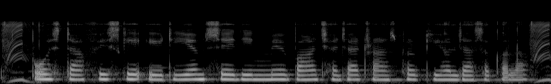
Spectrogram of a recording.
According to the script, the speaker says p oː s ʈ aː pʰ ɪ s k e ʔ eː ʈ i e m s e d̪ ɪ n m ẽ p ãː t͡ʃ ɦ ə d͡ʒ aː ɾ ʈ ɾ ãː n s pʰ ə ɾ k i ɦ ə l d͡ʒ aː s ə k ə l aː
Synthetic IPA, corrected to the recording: p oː s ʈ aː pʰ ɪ s k e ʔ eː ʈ i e m s e d̪ ɪ n m ẽ p ãː t͡ʃ ɦ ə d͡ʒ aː ɾ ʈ ɾ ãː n s pʰ ə ɾ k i ɦ ə l d͡ʒ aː s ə k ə l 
